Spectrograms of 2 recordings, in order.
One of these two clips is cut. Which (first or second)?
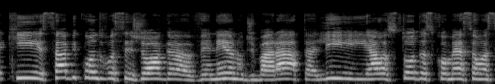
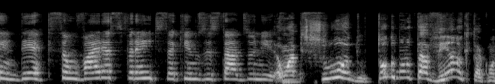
second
